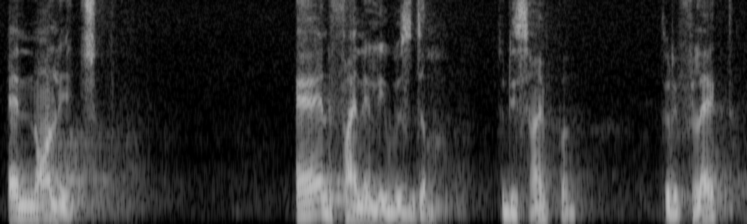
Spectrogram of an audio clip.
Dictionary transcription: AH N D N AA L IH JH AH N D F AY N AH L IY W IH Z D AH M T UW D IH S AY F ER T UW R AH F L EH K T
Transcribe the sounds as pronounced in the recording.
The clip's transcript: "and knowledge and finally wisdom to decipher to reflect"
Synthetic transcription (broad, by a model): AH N N AA L IH JH AH N D F AY N AH L IY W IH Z D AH M T UW D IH S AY P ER T UW R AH F L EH K T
